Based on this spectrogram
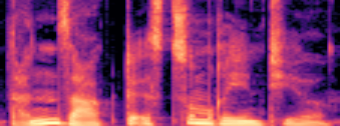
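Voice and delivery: ordinary delivery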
